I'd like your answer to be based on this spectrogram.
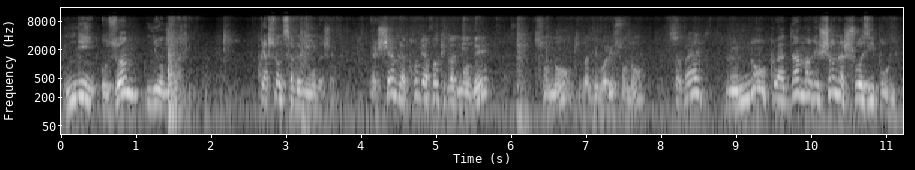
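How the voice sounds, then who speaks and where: A man, a rabbi, giving a recorded Torah class, animated and acting out dialogues between figures, mixing in Hebrew terms. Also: a little high, moderate pace, slight background noise.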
